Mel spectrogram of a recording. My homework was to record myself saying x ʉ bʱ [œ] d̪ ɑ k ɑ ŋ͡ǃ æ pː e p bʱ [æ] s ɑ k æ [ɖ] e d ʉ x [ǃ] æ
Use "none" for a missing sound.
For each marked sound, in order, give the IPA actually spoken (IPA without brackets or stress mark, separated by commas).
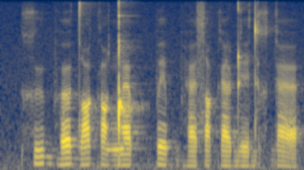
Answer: œ, æ, ɖ, ɡ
